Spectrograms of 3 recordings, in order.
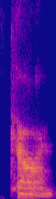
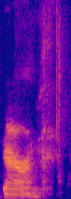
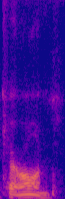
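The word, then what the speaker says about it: Charon: a question um in greek mythology c-h-a-r-o-n is pronounced karen all right right not aaron uh that's uh probably joe well i think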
